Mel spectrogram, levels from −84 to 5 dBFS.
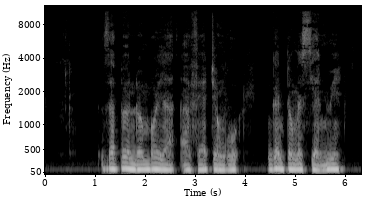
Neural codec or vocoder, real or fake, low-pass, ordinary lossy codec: none; real; 10.8 kHz; MP3, 48 kbps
